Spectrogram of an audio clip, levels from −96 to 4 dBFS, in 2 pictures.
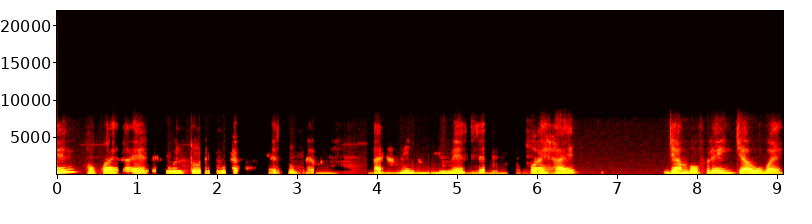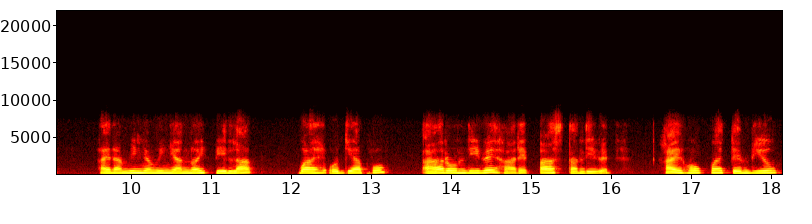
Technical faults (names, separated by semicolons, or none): speech suppressed in double talk; other side's voice leaking through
